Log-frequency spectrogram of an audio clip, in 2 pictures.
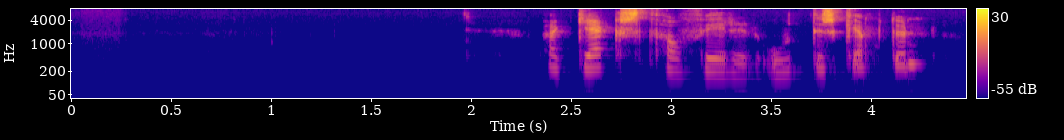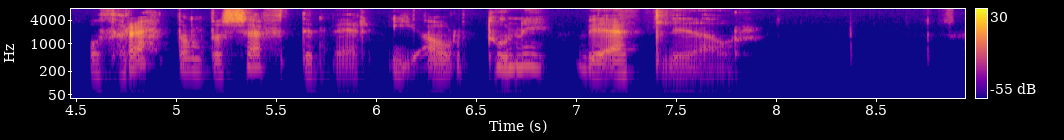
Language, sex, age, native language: Icelandic, female, 30-39, Icelandic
